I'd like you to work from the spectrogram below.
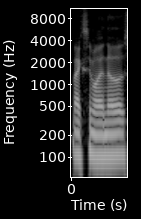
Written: Maxime Raynaud

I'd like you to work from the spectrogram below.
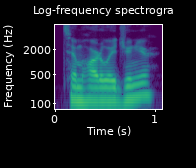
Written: Tim Hardaway Jr

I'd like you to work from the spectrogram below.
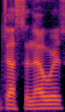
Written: Justin Edwards

